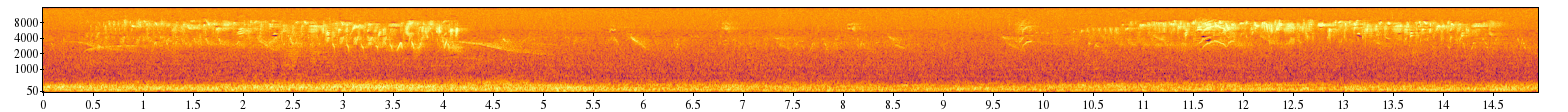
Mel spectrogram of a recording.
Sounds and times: airplane overheads the scrub 0:00.0 - 0:14.9
birds singing 0:00.1 - 0:08.8
birds singing 0:09.6 - 0:14.9

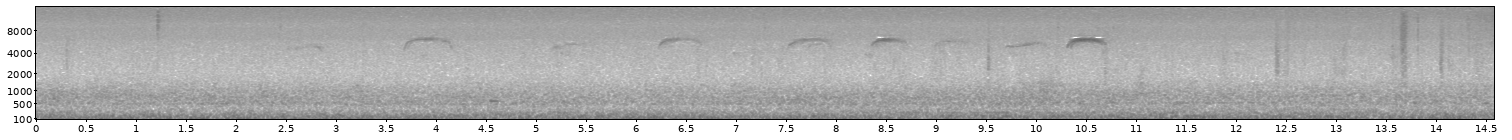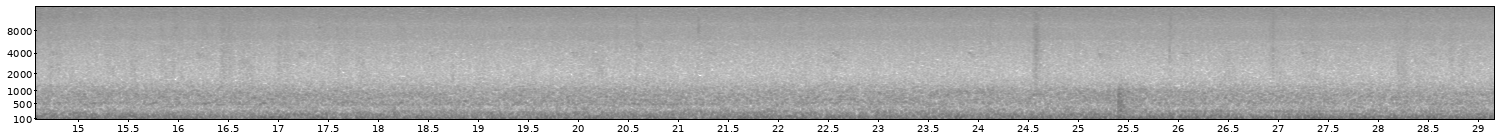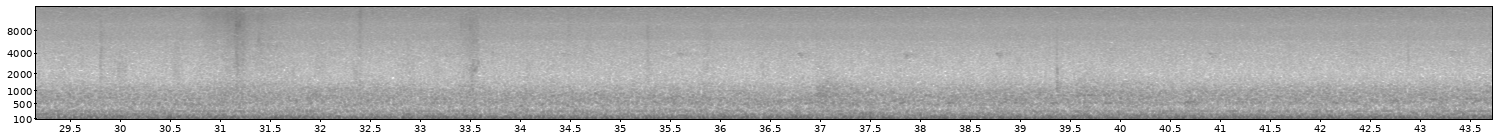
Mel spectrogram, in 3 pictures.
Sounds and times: birds 0:06.2 - 0:14.9

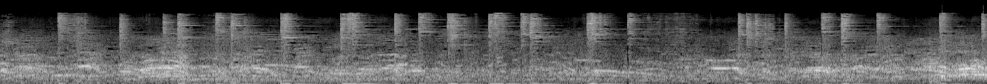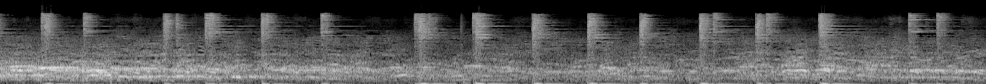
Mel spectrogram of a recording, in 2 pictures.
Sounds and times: clanging their swords together 0:00.0 - 0:19.6
angry men shouting at each other 0:00.0 - 0:19.7

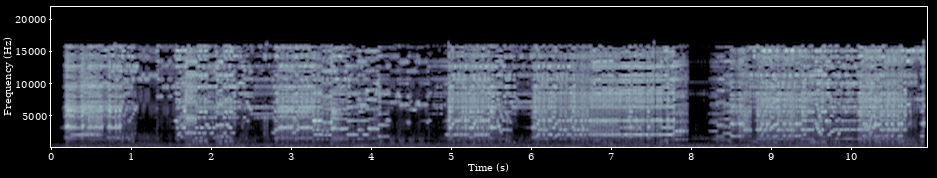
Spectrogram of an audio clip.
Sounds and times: reel to reel tape recorder being rewound 0:00.2 - 0:10.9

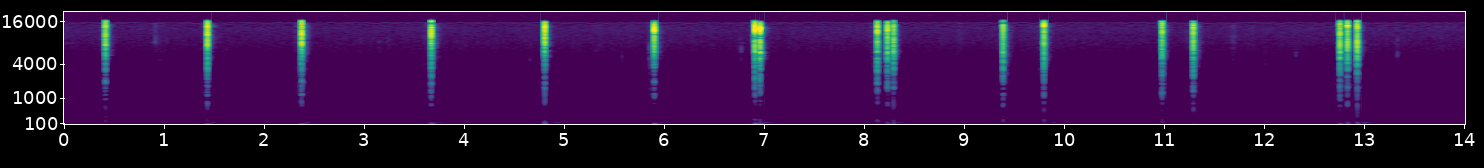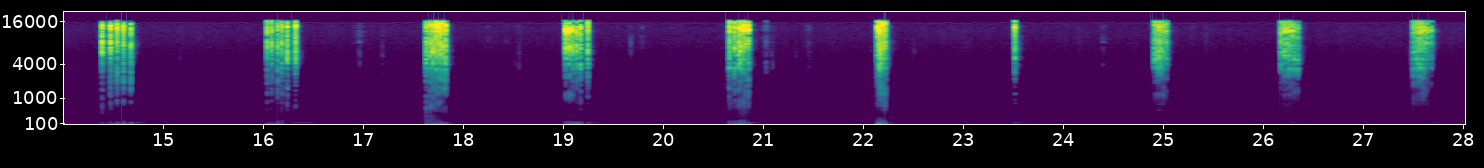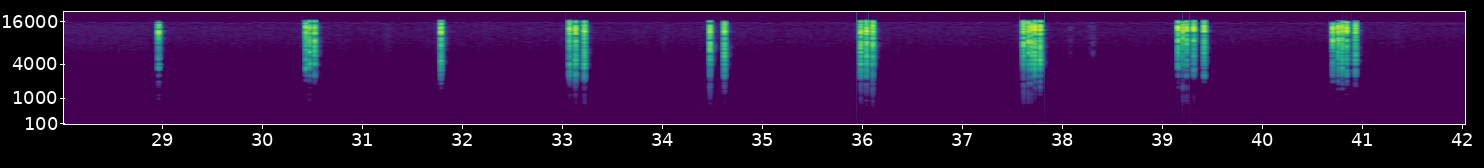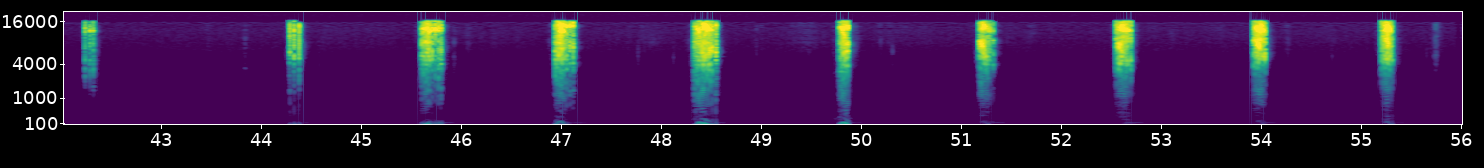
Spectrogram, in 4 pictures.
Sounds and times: twisting the end of a pen of Novolog insulin 0:45.6 - 0:46.0
twisting the end of a pen of Novolog insulin 0:47.0 - 0:47.2
twisting the end of a pen of Novolog insulin 0:48.4 - 0:48.7
twisting the end of a pen of Novolog insulin 0:51.2 - 0:51.5
twisting the end of a pen of Novolog insulin 0:52.5 - 0:52.8
twisting the end of a pen of Novolog insulin 0:53.9 - 0:54.2
twisting the end of a pen of Novolog insulin 0:55.2 - 0:55.5

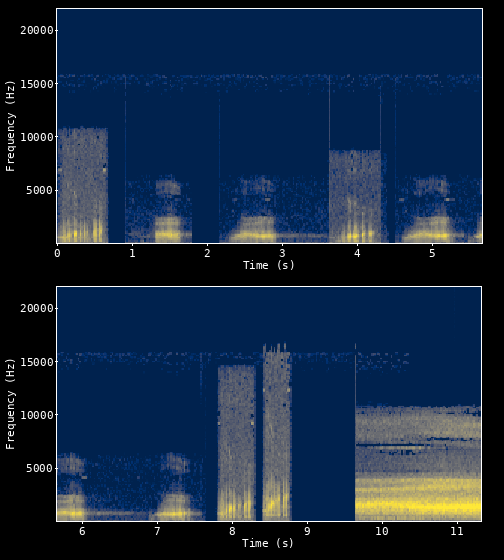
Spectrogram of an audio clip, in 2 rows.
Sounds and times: frogs 0:07.0 - 0:08.8

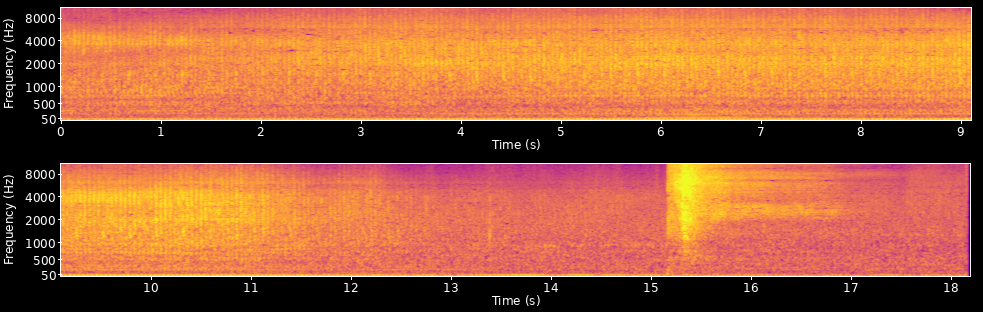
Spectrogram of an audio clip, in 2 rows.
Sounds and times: idle bus engine 0:00.0 - 0:18.1
pressure being released 0:15.2 - 0:17.2

